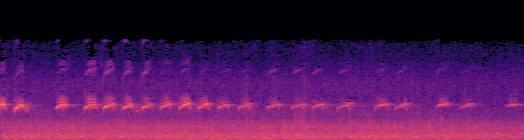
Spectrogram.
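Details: White-throated dipper at a nest with five chicks in Taganay National Park, late May, adults carrying food to the young by a river: thin, high-pitched calls repeated rapidly, several per second, over steady rushing water.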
